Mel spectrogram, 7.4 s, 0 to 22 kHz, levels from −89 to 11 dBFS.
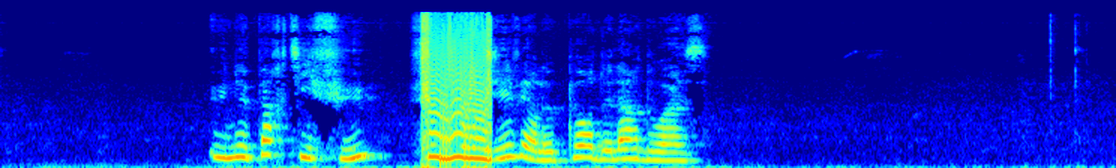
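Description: Between 2.81 and 3.27 s, right after "partie fûts" and before "vers le port de", the speech hits a float read as integer fault. The likely cause is 32-bit floating-point samples being interpreted as 32-bit integers, so each value's sign and exponent bits dictate the amplitude. The waveform turns almost square at an almost fixed, high level, making this stretch suddenly very loud and harsh, with background noise as loud as the speech, though the pitch can still be followed.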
